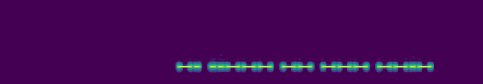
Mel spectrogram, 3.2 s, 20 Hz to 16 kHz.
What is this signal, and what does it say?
Morse code, heard as a keyed tone, about 46 wpm, 700 Hz. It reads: N2MOQ
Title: USA Call Signs - 5 Characters - 2x Character Spacing - 45wpm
